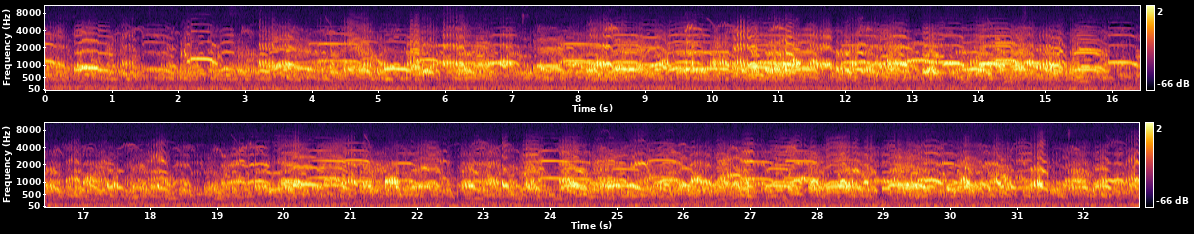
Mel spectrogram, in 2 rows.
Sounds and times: cranes in a wetland 0:00.0 - 0:32.8

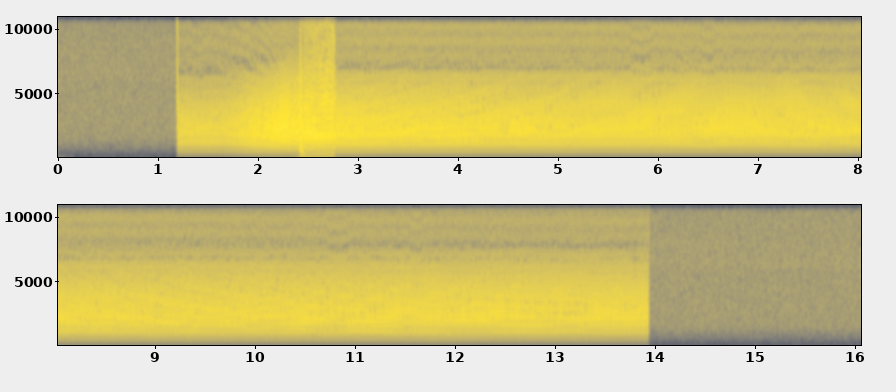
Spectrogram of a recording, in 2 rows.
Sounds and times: Small CFL Lamp 0:01.2 - 0:14.0

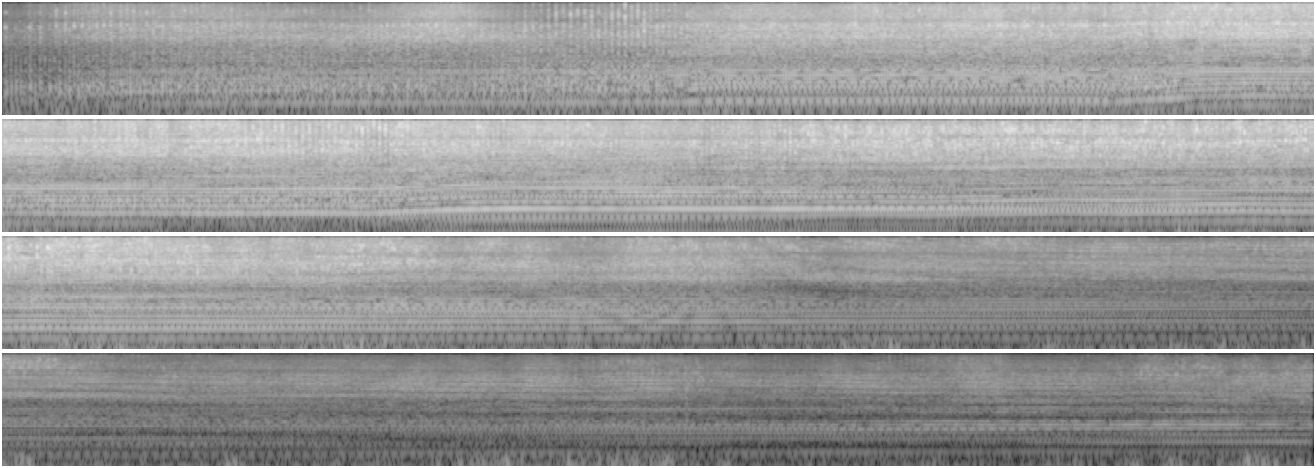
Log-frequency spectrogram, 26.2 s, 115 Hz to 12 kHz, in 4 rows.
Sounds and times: radio control warbirds taking off together 0:00.0 - 0:20.5

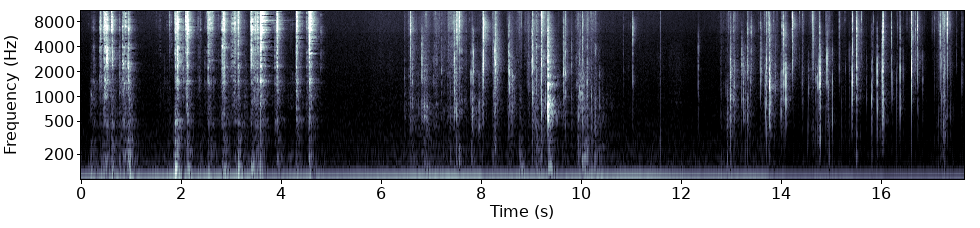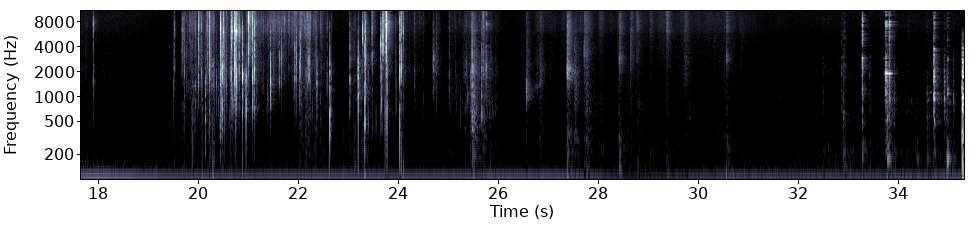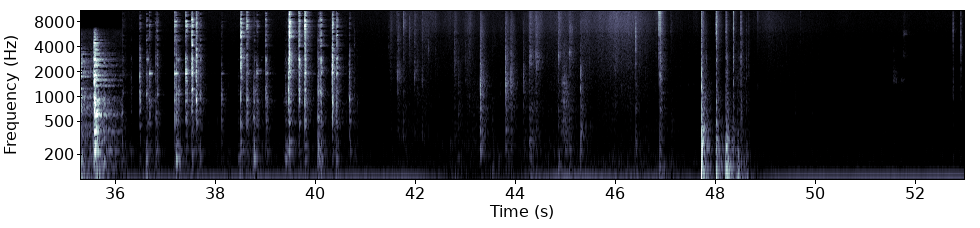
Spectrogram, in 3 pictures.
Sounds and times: kitchen utilities 0:00.0 - 0:49.8
bag 0:19.6 - 0:22.6

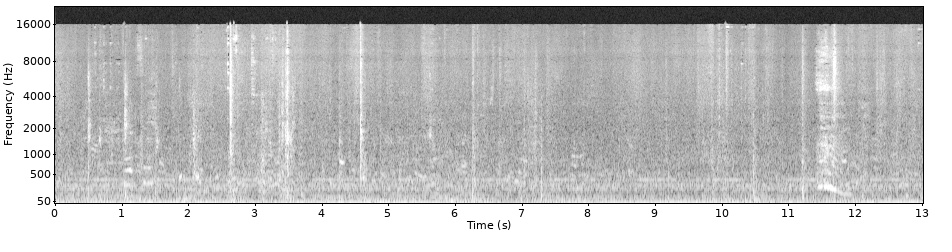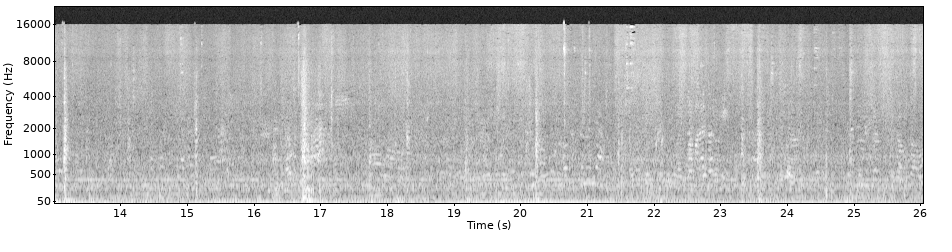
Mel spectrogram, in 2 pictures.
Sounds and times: putting their bags on the rails 0:16.5 - 0:18.5

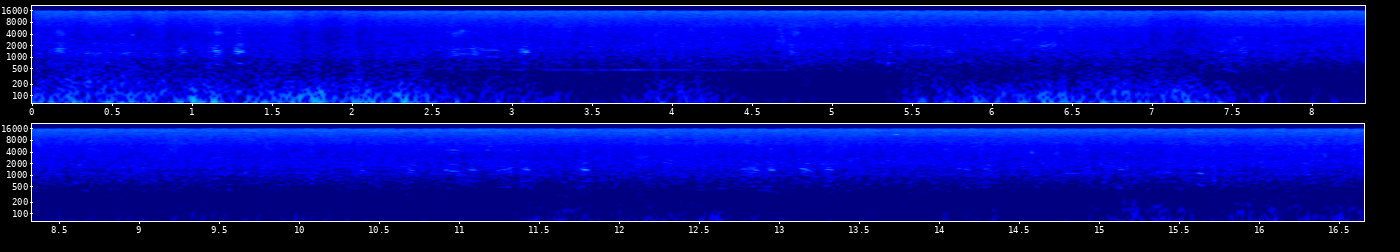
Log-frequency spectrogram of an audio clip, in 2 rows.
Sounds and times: fast-flowing river 0:00.0 - 0:16.6
wind noise 0:00.0 - 0:16.6
bird calls echoing off the river 0:00.9 - 0:06.5
bird calls echoing off the river 0:10.3 - 0:12.0
bird calls echoing off the river 0:12.7 - 0:15.8

